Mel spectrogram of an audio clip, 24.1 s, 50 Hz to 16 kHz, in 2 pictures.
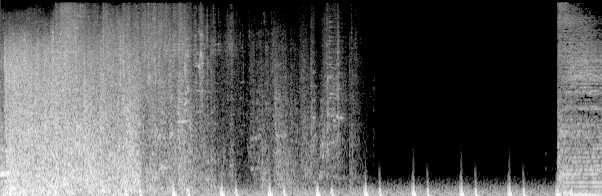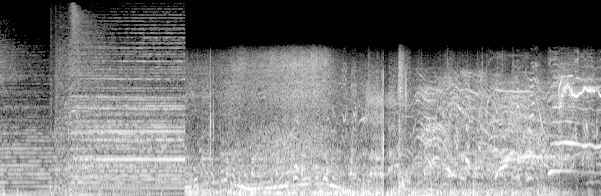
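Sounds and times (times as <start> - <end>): car crashing and scraping: 0.0 - 7.3
low heartbeat thumps: 4.4 - 6.7, 7.3 - 12.6
music: 11.2 - 16.3.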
